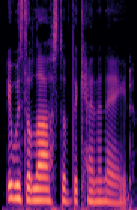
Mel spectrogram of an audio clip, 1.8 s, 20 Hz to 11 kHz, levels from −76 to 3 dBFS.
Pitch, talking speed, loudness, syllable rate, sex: 170 Hz, 230 wpm, -17 LUFS, 6.0 syllables/s, female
